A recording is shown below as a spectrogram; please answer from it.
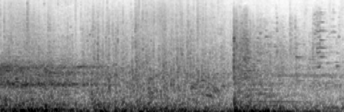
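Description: Spell blasts and explosive booms in the Hogwarts Legacy video game during a fight with a troll, a dense run of loud bursts and rumbles with a sharp crack near the end, overlapping game sound.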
